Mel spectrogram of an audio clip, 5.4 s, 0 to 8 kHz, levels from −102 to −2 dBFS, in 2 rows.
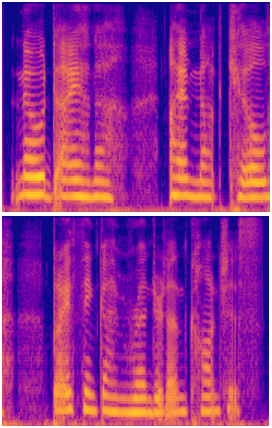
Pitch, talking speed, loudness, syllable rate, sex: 215 Hz, 145 wpm, -18 LUFS, 4.4 syllables/s, female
